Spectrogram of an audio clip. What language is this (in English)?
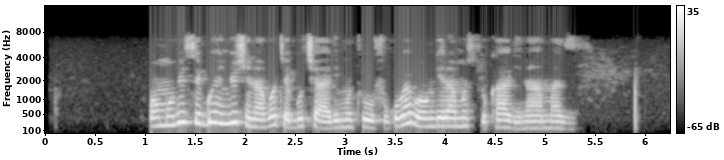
Ganda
